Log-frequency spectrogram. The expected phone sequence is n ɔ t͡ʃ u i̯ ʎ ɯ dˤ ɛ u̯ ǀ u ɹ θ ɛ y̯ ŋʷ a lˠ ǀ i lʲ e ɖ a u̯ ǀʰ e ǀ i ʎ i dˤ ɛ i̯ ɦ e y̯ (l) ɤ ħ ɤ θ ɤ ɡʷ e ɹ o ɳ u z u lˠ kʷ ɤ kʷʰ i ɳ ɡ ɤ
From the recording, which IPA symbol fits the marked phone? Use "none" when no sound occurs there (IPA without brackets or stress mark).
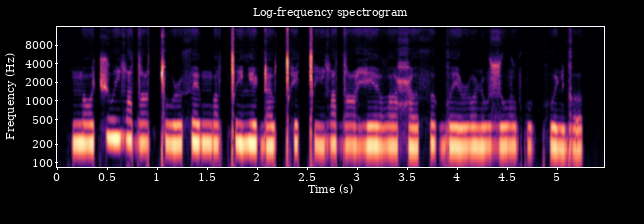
lˠ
